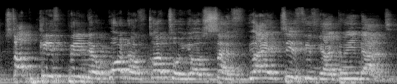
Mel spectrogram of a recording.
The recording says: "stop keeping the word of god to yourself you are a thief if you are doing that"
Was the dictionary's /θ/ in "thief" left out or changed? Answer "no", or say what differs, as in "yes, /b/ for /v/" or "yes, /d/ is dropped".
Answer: yes, /t/ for /θ/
